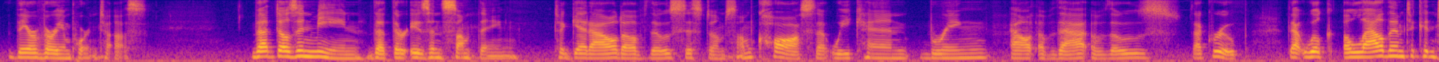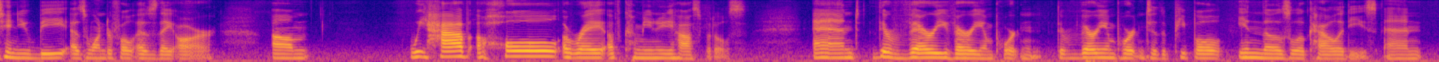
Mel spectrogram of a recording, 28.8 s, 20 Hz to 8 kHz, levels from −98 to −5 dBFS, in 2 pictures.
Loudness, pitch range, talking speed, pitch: -26 LUFS, 150-175 Hz, 140 wpm, 155 Hz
